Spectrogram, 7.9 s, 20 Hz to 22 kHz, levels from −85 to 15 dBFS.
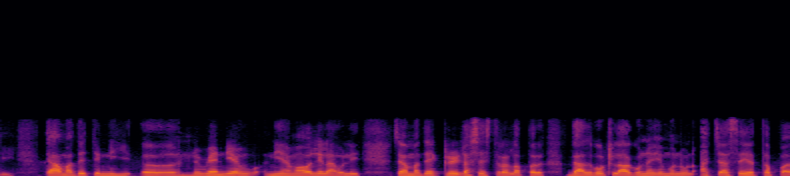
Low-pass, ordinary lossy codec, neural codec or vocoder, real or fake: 7.2 kHz; none; codec, 16 kHz, 0.8 kbps, ZipCodec; fake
